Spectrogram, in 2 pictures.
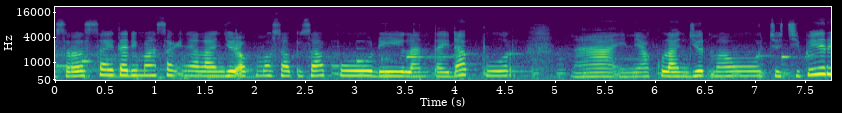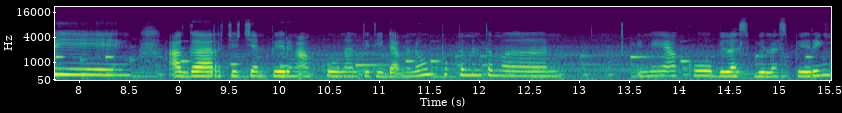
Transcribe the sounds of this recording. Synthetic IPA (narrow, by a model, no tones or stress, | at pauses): sələsajt̪adimasak̚ɲalaɲd͡ʒʊt̪akumausapusapudilant̪aidapur | nahiniakulaɲd͡ʒʊt̪̚maut͡ʃut͡ʃipiɾiŋ | ʔa̰ɡart͡ʃut͡ʃianpiɾɪŋa̰kunant̪it̪idaʔ̚mənumpʊk̚t̪əmənt̪əmən | iniakubilasbilaspiɾɪŋ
